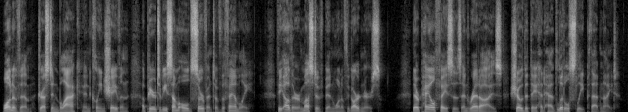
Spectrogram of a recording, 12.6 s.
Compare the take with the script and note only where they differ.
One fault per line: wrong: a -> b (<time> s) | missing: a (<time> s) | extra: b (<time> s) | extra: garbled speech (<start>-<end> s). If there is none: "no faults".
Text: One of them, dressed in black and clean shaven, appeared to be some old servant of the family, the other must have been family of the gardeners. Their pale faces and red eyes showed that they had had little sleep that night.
wrong: family -> one (6.7 s)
